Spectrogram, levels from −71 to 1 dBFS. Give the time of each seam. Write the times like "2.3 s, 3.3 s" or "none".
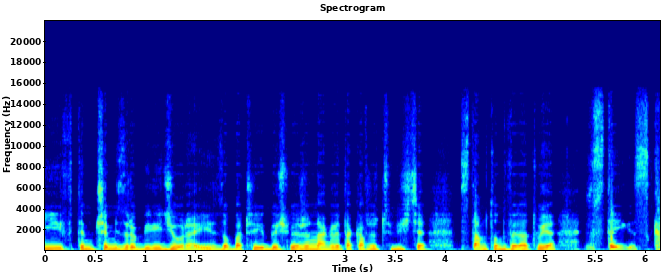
3.2 s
